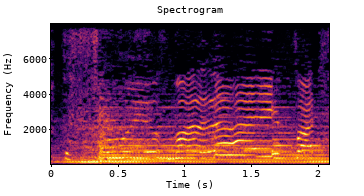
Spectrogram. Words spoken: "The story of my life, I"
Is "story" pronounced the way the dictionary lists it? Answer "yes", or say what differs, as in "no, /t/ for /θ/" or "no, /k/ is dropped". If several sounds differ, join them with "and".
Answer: no, /ɹ/ is dropped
